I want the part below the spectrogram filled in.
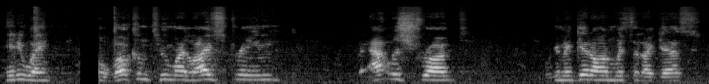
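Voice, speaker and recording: A man's voice: high voice, fairly even intonation, measured pace, fairly bright tone, rough recording. A man hosting a livestream in rambling, unscripted talk, loosely talking things through to himself and repeating phrases. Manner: loose, talks to himself while setting up. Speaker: livestream host.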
